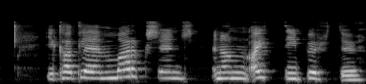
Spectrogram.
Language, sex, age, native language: Icelandic, male, 11, Icelandic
